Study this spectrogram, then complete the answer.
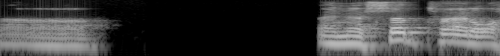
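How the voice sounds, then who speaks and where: Somewhat breathy and fairly high-pitched, a man speaks at a fairly slow pace. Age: 80s+. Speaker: retired psychologist. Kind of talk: lay sermon talk.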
